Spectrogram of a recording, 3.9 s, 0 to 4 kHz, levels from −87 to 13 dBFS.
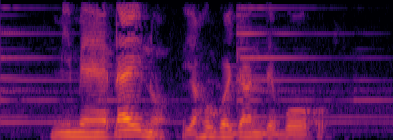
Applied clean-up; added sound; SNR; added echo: none; Church bell; 18 dB; none.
